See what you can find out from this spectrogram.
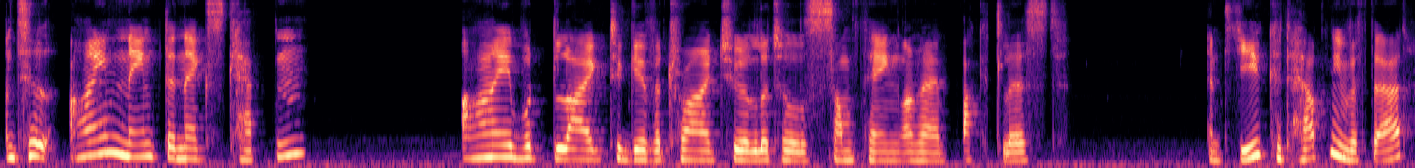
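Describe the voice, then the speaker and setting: Woman acting as slow-paced, bookish young pirate. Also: lowish voice, natural voice. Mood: excited, hopeful. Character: young pirate captain's child, bookish, eager, friendly. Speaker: audio roleplay performer. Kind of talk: one-sided audio roleplay acting.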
